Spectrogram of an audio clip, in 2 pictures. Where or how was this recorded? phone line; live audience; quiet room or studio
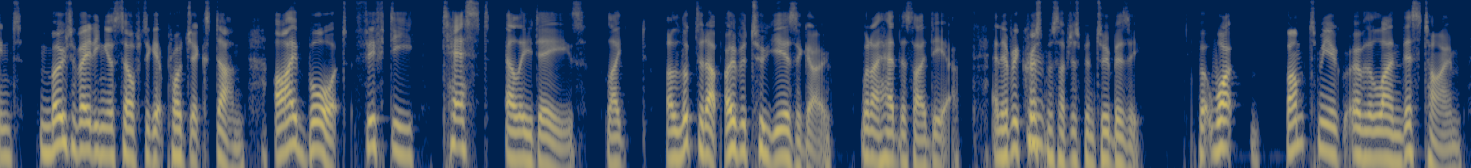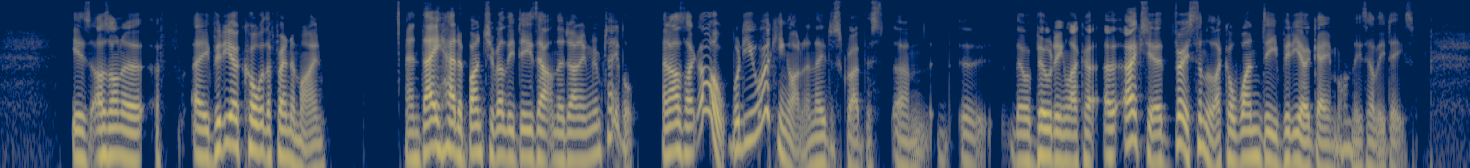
quiet room or studio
